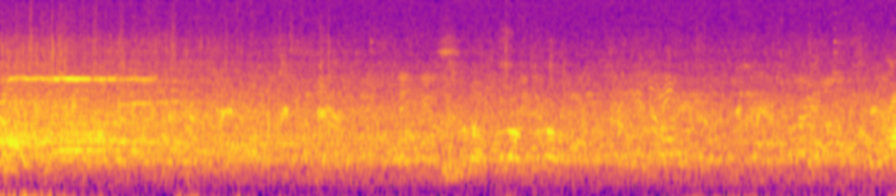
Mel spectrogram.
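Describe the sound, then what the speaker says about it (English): Fans in a high school football stadium crowd applaud seniors during a homecoming ceremony, a steady wash of distant clapping and cheering blended with crowd noise throughout. "Fans, let's give these MacArthur High School seniors a well-deserved round of applause."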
